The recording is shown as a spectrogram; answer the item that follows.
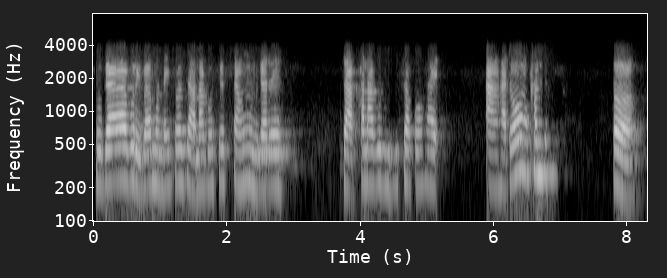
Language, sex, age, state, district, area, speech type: Bodo, female, 30-45, Assam, Chirang, urban, conversation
